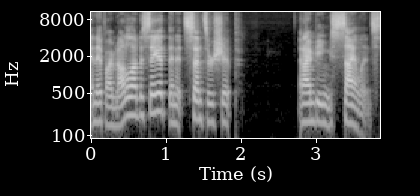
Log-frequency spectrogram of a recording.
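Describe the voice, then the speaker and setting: A woman with an American accent talks loudly at a very fast pace. The recording is very clean, with a silent background. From Pittsburgh, US. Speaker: YouTuber. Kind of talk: casual livestream chat. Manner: halting, many fillers.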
